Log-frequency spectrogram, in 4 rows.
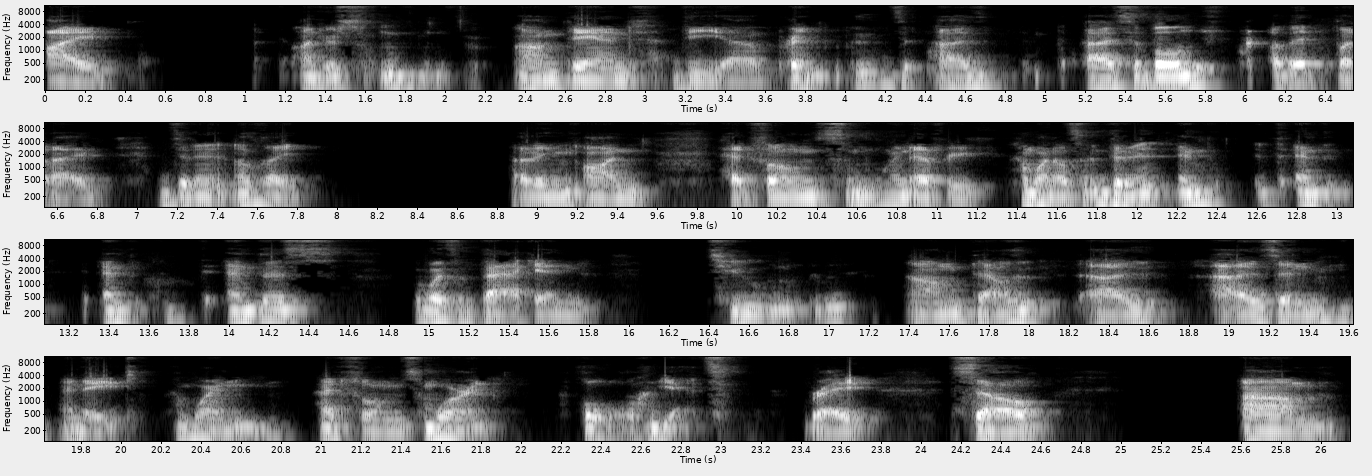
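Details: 28-year-old man with stuttering, an open stutterer who had speech therapy from elementary school through high school, speaking in an interview; stuttering.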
